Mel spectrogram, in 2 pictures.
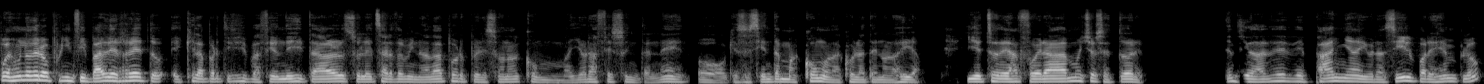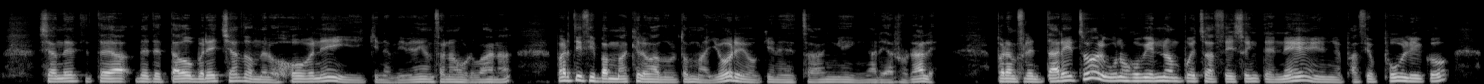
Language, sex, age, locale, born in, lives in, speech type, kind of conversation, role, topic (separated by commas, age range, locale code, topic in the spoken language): Spanish, male, 20-24, es-ES, Spain, Spain, read, expert-assistant, expert, ¿Cómo puede la participación ciudadana digital y presencial mejorar las decisiones públicas?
